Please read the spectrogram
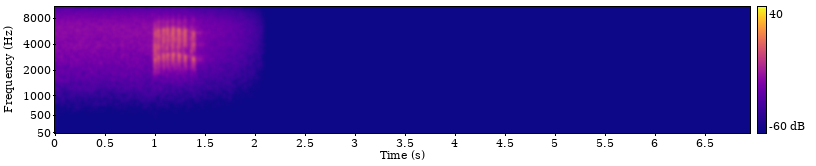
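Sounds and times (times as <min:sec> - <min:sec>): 
crested tit giving a quick purring trill: 0:00.0 - 0:01.9.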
